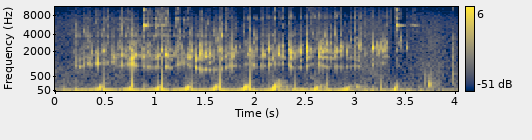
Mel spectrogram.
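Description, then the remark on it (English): Water glugs steadily into a glass at a family meal, a quick rhythmic series of gurgling pulses with a bright splashing fill, fairly loud, with no talking. “Here you are, Harry, a glass of water.”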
